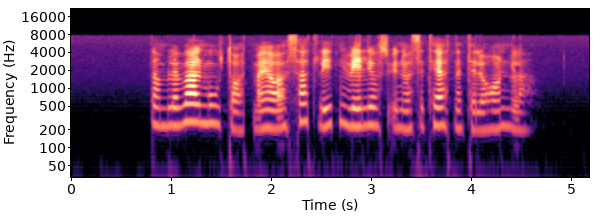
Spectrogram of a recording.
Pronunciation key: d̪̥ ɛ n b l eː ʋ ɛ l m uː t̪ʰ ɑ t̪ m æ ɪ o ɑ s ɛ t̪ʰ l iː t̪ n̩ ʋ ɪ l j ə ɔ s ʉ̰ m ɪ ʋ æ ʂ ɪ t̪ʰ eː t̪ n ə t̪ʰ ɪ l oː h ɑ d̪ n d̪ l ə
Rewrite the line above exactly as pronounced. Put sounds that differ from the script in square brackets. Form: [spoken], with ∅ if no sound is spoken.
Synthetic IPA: d̪̥ ɛ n b l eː ʋ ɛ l m uː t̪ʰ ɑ t̪ m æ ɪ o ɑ s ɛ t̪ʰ l iː t̪ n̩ ʋ ɪ l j ə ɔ s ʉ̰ [n] ɪ ʋ æ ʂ ɪ t̪ʰ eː t̪ n ə t̪ʰ ɪ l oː h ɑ [∅] n d̪ l ə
